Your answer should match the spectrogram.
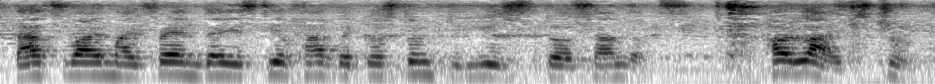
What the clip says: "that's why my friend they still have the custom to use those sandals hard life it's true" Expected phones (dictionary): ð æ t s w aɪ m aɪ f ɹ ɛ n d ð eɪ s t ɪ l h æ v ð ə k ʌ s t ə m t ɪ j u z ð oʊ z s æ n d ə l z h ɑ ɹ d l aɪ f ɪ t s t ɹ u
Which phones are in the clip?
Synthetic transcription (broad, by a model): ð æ t s w aɪ m aɪ f ɹ ɛ n d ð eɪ s t ɪ l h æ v ð ə k ʌ s t ə m t ɪ j u z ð oʊ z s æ n d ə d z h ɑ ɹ l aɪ ɪ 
